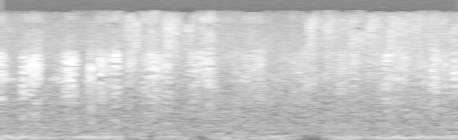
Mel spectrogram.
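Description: Faint, quick scratchy strokes of a hand brush raking through a Great Pyrenees dog's thick coat.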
